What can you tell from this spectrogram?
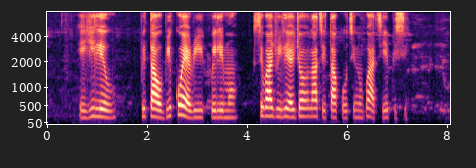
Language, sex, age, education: Yoruba, female, 15-29, tertiary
